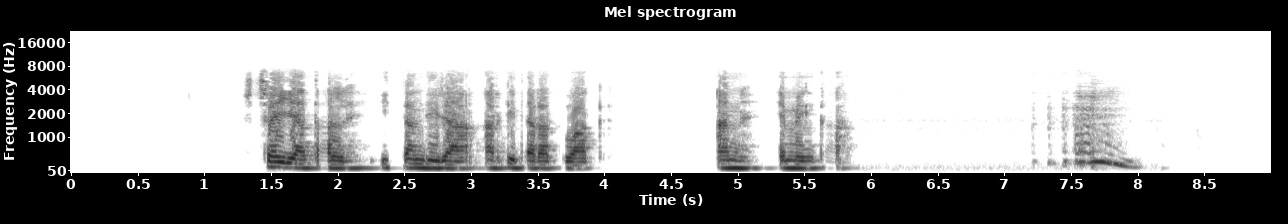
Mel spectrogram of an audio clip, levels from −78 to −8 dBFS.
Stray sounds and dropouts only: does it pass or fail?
fail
